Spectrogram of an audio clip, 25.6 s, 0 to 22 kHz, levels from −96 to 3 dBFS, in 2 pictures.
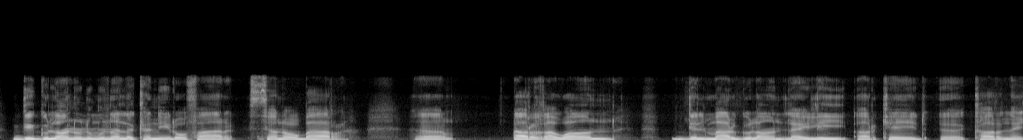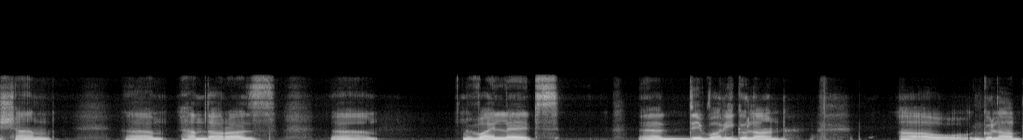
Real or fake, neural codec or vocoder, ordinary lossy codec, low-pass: real; none; none; 9.9 kHz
